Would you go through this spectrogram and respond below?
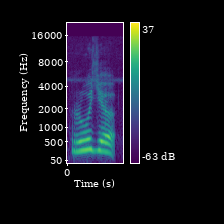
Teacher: ada huruf jim yang bersukun di tengah ayat, maka dibaca memantul huruf jimnya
